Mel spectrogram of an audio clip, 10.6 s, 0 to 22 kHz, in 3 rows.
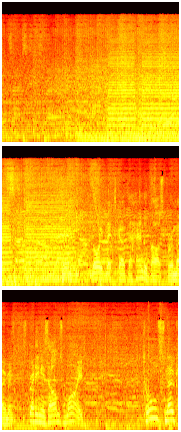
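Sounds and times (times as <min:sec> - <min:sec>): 
road traffic rumbling with engines roaring: 0:01.2 - 0:05.4
truck horn blaring: 0:02.1 - 0:05.4
speech: 0:04.7 - 0:08.9, 0:10.0 - 0:10.6.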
